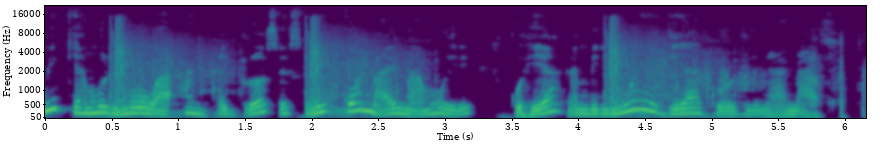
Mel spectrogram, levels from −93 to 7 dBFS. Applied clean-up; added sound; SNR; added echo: classical method Wiener filter.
